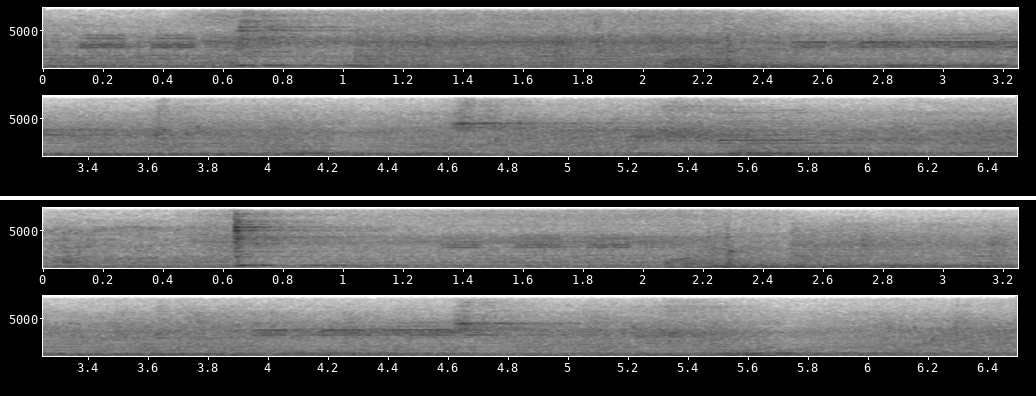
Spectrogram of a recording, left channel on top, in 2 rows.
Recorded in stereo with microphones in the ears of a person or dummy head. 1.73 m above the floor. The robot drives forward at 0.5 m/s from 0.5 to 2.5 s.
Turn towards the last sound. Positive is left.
turn(degrees=10)  # may be behind; listen again after turning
